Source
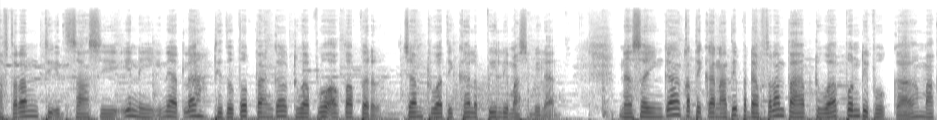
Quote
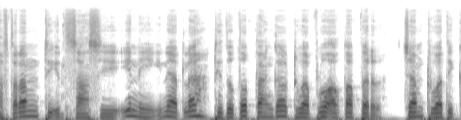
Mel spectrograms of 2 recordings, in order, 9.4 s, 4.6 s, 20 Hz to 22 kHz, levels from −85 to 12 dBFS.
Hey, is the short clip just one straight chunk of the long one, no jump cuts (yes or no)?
yes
